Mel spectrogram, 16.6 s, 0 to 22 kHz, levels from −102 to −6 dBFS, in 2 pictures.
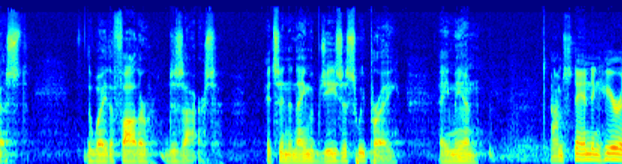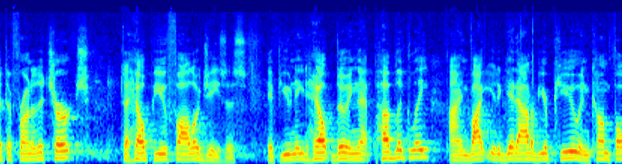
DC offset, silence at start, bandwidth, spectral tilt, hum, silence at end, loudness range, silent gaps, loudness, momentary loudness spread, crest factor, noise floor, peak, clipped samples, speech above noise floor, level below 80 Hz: under 0.1%; 0 s; 17.5 kHz; -5.5 dB/octave; none; 0 s; 9 LU; none; -35 LUFS; 16 LU; 22 dB; -73 dBFS; -14 dBFS; under 0.1%; 39 dB; -62 dBFS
